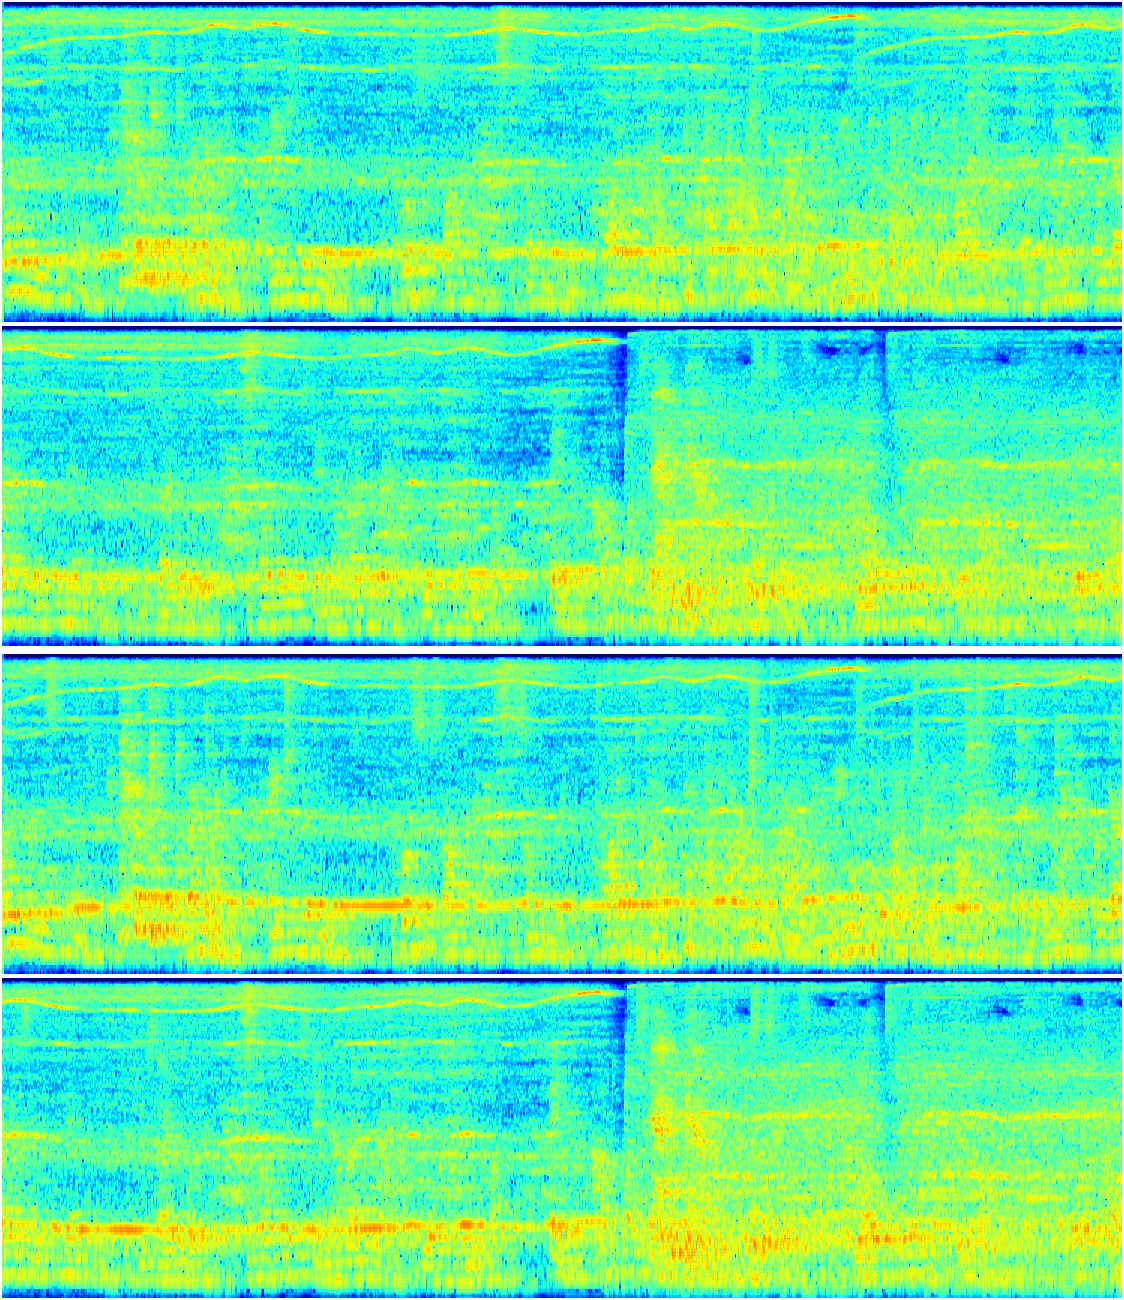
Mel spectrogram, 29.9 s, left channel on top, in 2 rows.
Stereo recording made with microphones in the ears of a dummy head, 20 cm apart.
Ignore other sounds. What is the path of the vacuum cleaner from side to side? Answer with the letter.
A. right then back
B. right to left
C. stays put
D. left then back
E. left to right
E.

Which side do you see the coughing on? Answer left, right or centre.
right.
